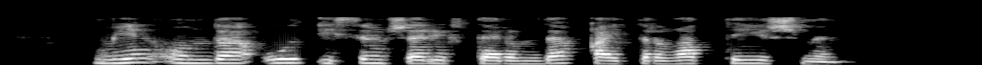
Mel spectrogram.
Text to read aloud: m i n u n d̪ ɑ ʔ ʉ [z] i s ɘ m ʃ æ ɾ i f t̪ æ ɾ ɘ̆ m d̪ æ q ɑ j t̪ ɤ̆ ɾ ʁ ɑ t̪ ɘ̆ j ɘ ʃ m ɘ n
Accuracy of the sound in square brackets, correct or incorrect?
incorrect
